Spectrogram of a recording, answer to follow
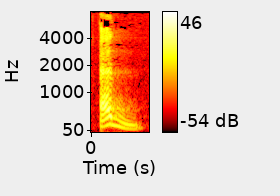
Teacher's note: لاحظوا بأن الدال ينقفل مخرجها تماما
